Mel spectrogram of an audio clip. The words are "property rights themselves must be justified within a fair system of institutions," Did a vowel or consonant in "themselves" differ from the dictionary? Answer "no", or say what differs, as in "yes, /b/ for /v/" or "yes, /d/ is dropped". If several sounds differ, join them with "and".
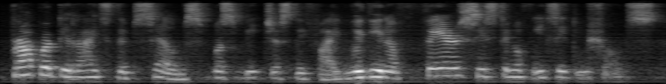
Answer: yes, /s/ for /z/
